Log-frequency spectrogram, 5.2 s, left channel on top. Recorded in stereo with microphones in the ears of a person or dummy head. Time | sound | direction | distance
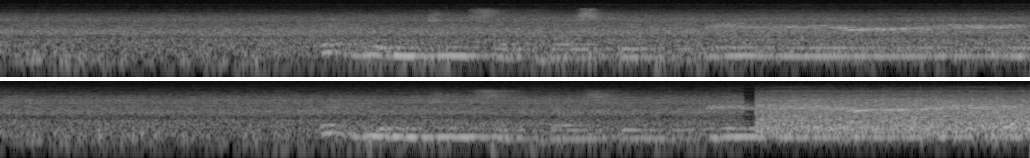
1.6 | a woman speaking | centre (ahead or behind) | 2 m
3.3 | singing | 45° right (ahead or behind) | 5 m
